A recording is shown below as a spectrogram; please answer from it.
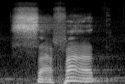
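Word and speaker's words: שָׁפַט: La expresión juzgarán, del vocablo hebreo Safat, S-H-A-F-A-T-D-T-T, S-H-A-F-A-T-D-T-T, Safat. Significa en nuestro idioma pronunciar dictámenes u opiniones.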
